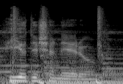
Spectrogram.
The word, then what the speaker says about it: Rio de Janeiro: Matt is a Y Combinator alumni, entrepreneur, pilot, and digital nomad, currently living and working in beautiful Rio de Janeiro. That's how the locals pronounce it.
